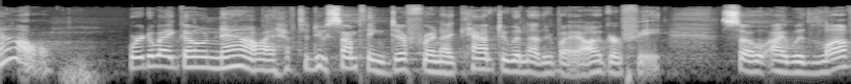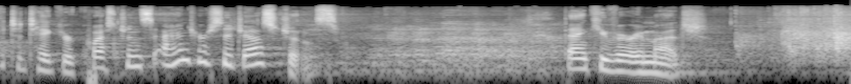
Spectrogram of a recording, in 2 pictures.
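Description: A woman speaks with animation through a microphone in an echoing hall.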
